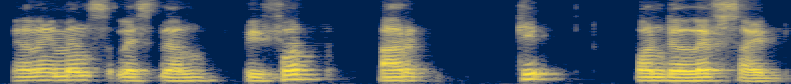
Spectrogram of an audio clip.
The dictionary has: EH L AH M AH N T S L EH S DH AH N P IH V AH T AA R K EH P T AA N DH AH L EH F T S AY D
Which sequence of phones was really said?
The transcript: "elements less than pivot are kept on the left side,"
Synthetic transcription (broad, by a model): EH L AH M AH N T S L EH S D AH N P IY F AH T AA R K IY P AA N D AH L EH F T S AY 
